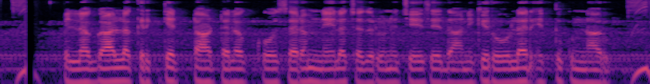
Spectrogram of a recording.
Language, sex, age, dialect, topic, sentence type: Telugu, male, 18-24, Southern, agriculture, statement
